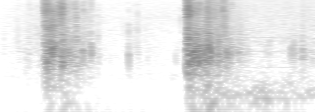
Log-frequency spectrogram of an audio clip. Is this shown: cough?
no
